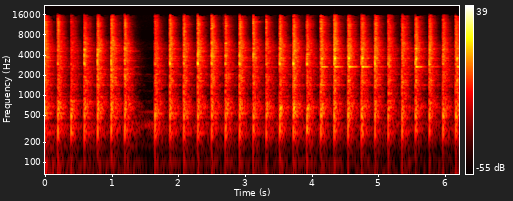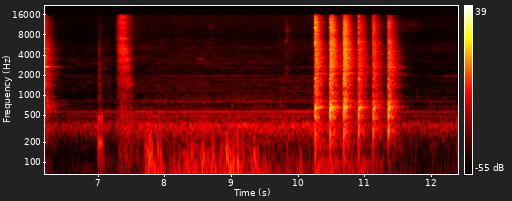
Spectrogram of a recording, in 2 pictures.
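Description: Rapid metal taps, about six a second, in three runs with a pause between the second and third: a chipping hammer knocking the slag off a fresh weld on rebar.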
